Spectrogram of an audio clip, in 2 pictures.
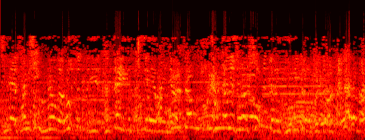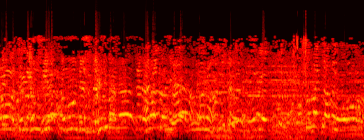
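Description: Loud, overlapping talk: several people speaking over one another at close range, with no single voice standing out.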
